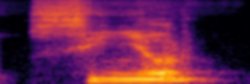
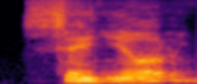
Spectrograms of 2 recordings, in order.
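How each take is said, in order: First: It has Quechua-influenced vowels. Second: It has standard Spanish vowels. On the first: "decimos señor" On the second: "En vez de decir señor"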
